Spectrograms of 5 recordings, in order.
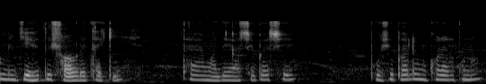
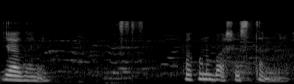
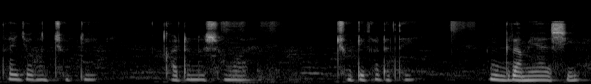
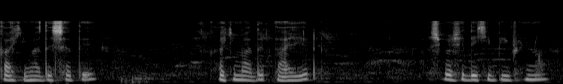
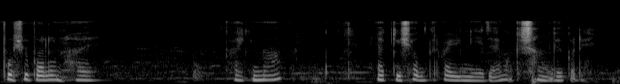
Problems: constant background noise, continuous background conversations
